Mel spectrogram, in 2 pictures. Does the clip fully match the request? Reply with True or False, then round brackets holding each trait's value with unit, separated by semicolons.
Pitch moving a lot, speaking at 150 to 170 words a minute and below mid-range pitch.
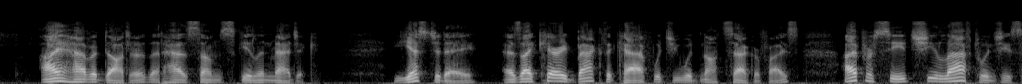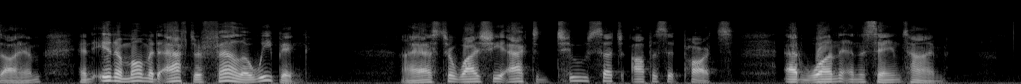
True (5.9 semitones; 160 wpm; 115 Hz)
